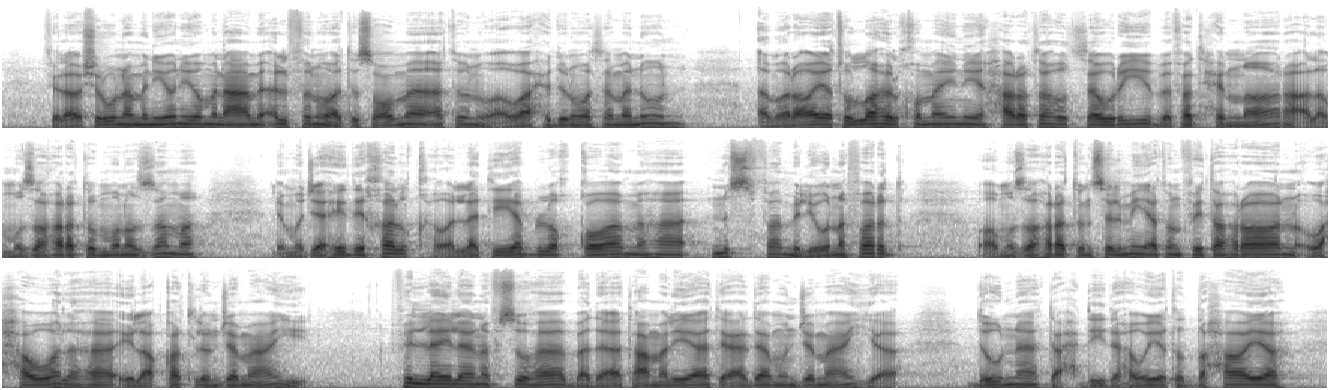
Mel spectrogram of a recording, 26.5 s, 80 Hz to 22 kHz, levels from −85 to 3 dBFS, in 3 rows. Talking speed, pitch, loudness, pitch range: 100 wpm, 95 Hz, -18 LUFS, 90-105 Hz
